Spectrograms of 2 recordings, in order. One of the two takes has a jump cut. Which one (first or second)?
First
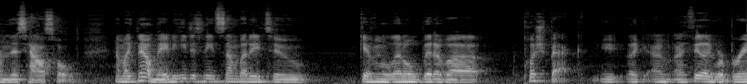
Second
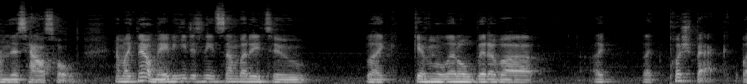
first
